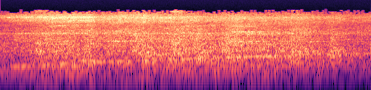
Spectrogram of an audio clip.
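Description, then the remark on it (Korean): A New York City subway train rumbles steadily through an underground station, a loud, continuous roar of wheels and rail noise with faint clattering and a thin metallic whine, no voices. “사람들은 지하철을 타고 어두운 지하를 통과하지만 미술 작품들을 통해서 밝은 기운을 느낄 수 있으니까요.”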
